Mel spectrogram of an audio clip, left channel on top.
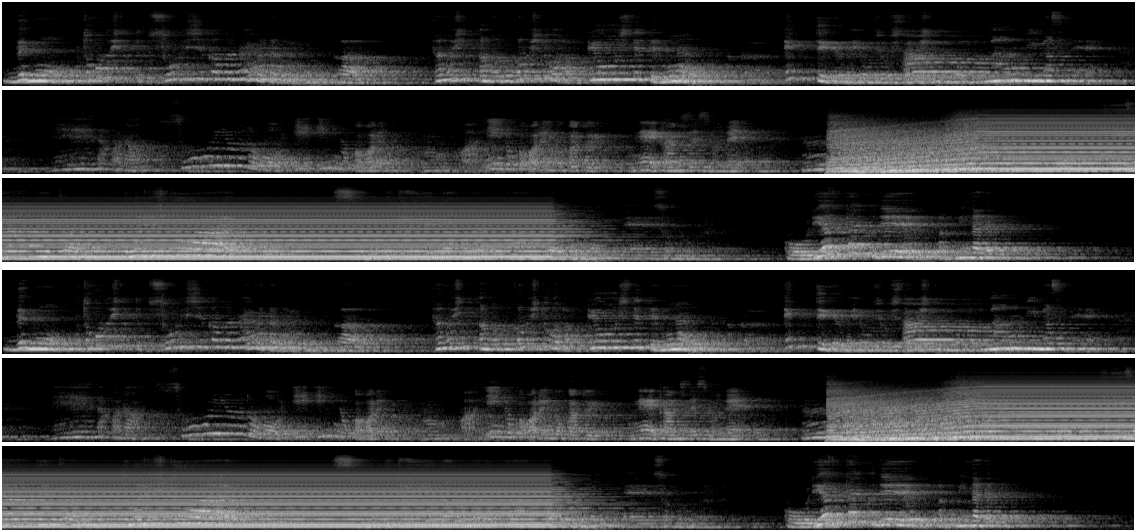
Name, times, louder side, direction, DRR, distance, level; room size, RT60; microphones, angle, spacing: voice 1, 0.0-3.6 4.3-7.0 7.4-11.0 13.2-13.3 20.1-21.1 21.3-23.5 23.9-25.5 26.0-28.6 28.9-29.6 30.5-32.5, equal, 10° right, -4 dB, 2.1 m, -24 dB
voice 2, 2.4-3.0 6.7-7.0 9.0-10.1 11.8-18.8 19.3-20.2 21.1-21.7 23.3-23.4 24.7-24.9 28.2-28.5 31.7-31.9, right 2 dB, 45° right, -3 dB, 2.6 m, -31 dB
Keyboard (musical), 19.6-28.5, left 1 dB, 70° right, 3.2 m, -18 dB
23.5 x 11.5 x 2.2 m, 2.1 s
head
